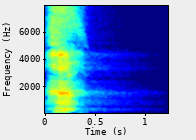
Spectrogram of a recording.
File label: confused; smite; skadi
